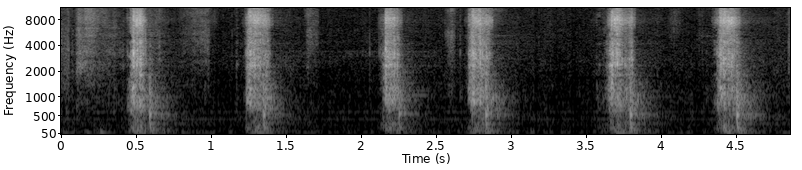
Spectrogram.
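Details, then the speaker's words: Removed CV axle wheel bearing spun by hand gives short gritty, rough rasping; customer heard a rolling noise while driving, and the whole axle was replaced. "hear rough that sound"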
